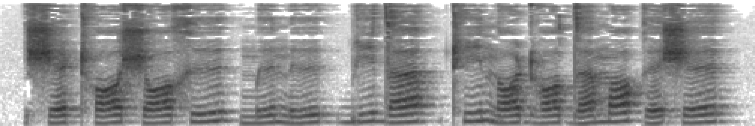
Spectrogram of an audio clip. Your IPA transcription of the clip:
ʃ ɘ˩˧ ʈʰ ɔ˩˧ ʃ ɔ˩˧ x ɨ˧˥ | m ɨ˩˧ n ɨ˩˧ | b i˧˥ d ɐ˧˥ | ʈʰ i˧˥ n ɔ˩˧ ɖʱ ɔ˩˧ d ɐ˩˧ m ɔ˧˥ k ɘ˩˧ ʃ ɘ˧˥

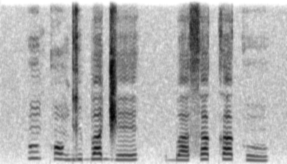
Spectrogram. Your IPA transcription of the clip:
ũ˦ k ɔ̃˧ ɡ i˧ b a˦ d͡ʒ e˧ | b a˨ s a˧ k a˧ k ũ˨

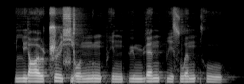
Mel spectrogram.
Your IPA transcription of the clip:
l j ɑ˨˦ ʊ̯ ʈ͡ʂ ɻ̩˥˨ ɕ j o˨˦ ʊ̯ n̪ ʊ˥˨ ŋ pʰ i˨˩ n p y˥˨ m ɥ ɛ˦ n p i˨˩ s w ə˦ n t̪ʰ u˥˨

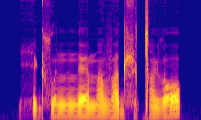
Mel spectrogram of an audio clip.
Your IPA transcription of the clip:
h i ɖ sʷ ɛ nː ɛ m ã v a d ʂ ɪ ǀ ã y̯ l ɔ

